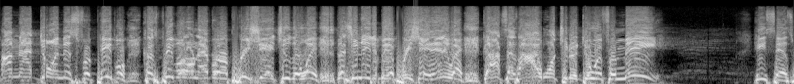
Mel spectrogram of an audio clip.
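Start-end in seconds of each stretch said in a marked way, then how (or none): 0.0-6.8 high, driving sermon delivery; full-force preaching. Real, not acted. Preacher declaring he lives for God, not people, fervent. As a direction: build in insistent, ringing phrases.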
